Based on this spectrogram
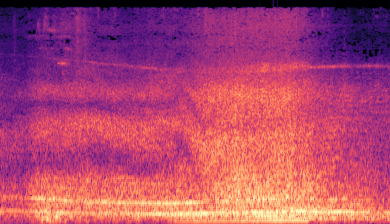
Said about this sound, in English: There's two trailer trucks. One of them's backing up and the other one stopped in front, so no cars can go around. So I thought it looked like one car was trying to go around, but it was gonna get stuck because there's the other trailer.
